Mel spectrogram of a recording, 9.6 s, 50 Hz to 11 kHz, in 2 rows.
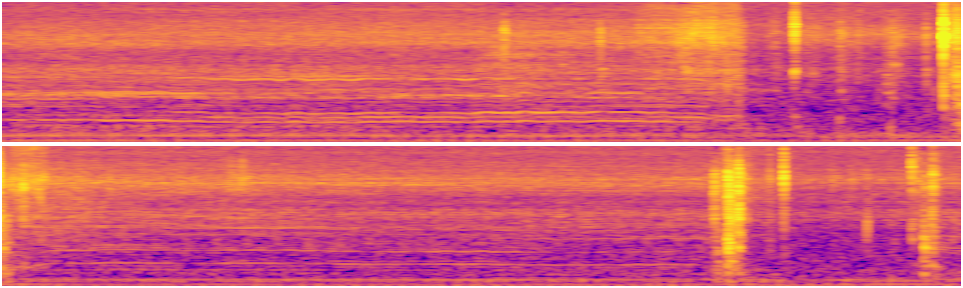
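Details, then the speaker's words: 1992 Volvo 244 power window motor, after disassembly and greasing (it had only tried to turn before): smooth, even whir at steady pitch ending in a soft clunk, running freely without laboring; normal window motor operation. "So I greased everything up, and now it sounds pretty good. You can see it's not laboring or anything."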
